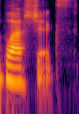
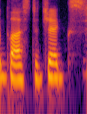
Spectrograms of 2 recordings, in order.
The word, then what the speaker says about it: PlastChicks: But now people do refer to us as the plast chicks. Yeah. Or plastic chicks. A lot of times people say plastic chicks.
